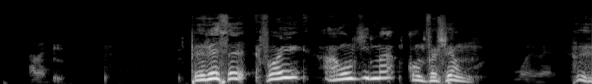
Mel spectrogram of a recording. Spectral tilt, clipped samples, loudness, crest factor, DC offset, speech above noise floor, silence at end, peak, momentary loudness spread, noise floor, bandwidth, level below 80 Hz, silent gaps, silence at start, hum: -7.5 dB/octave; under 0.1%; -15 LUFS; 16 dB; under 0.1%; 58 dB; 0 s; 0 dBFS; 12 LU; -72 dBFS; 11 kHz; -44 dBFS; none; 0.35 s; none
